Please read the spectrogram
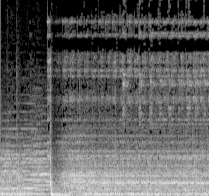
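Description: Harmonium holding sustained notes over a steady low drone, accompanying a devotional bhajan, with a sharp dholak stroke about a second in.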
